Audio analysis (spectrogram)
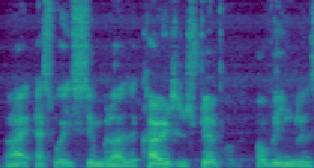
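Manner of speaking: ordinary talk, nothing marked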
